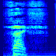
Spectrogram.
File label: "five", Dutch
